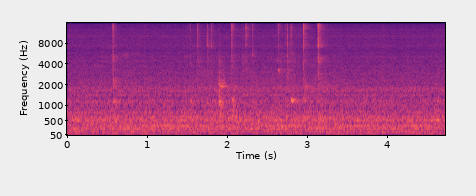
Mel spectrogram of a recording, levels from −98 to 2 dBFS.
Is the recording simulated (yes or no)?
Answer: yes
